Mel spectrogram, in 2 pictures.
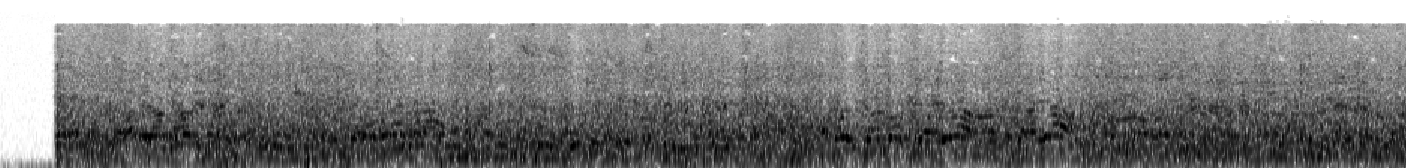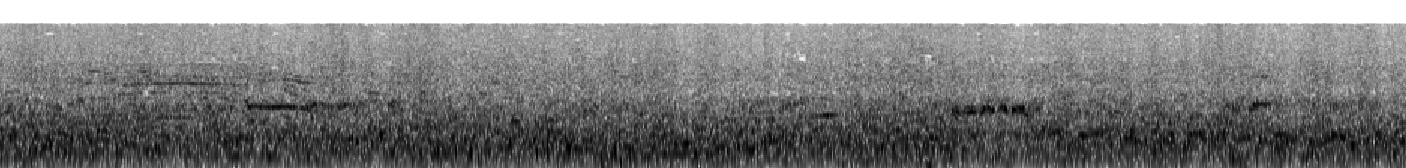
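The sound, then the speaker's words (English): A large crowd of migrants crossing the Darien Gap chattering at once, many overlapping voices blending into a dense, steady murmur with no single speaker standing out, holding the same loud level throughout. “Just as an example, check out this crowd of illegals crossing the Darien Gap.”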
